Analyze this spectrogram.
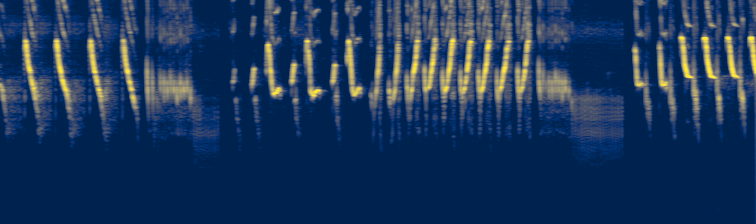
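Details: Caged canary of the Romeo type singing with imitated phrases of prinia and ciblek; loud, varied song of rapid descending whistled sweeps, sharp repeated chips and brief pauses, quick trills returning near the end.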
